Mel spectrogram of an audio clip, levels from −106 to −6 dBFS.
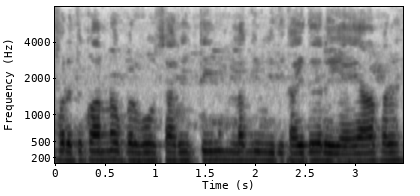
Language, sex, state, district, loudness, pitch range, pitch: Hindi, male, Haryana, Charkhi Dadri, -14 LUFS, 150-155 Hz, 150 Hz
